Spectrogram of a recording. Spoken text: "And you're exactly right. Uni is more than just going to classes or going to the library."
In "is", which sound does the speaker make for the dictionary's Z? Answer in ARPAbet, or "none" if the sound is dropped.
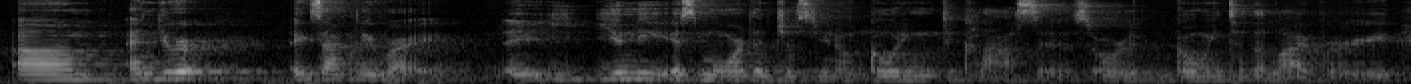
Z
